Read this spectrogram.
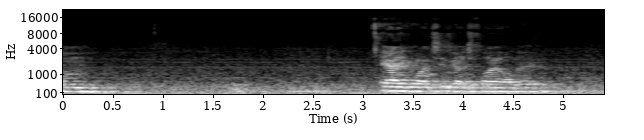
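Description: An elderly man speaks calmly, a short distance away.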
